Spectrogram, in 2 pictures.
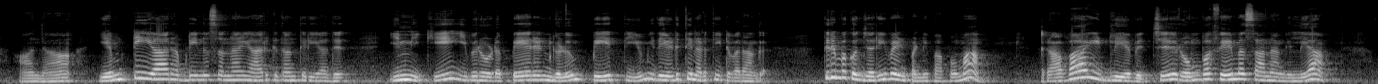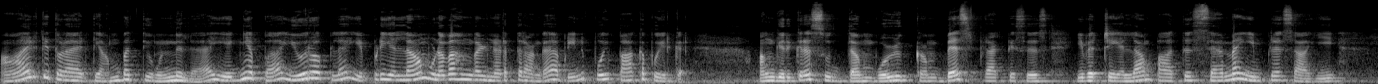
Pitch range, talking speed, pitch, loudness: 160-225 Hz, 115 wpm, 190 Hz, -17 LUFS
